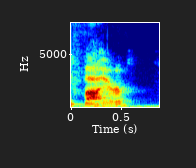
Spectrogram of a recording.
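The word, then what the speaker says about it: Fayre: Basically, Fire. Her name is spelled F-A-Y-R-E, which I think is like really cool.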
